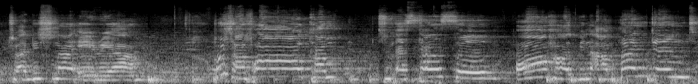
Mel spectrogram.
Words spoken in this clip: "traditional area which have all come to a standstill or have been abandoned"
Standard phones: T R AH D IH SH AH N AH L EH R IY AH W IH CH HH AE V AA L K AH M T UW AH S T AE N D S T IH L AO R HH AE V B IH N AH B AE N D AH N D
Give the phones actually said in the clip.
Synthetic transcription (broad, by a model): T R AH D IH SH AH N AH L EH R IY AH W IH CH HH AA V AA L K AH M T UW AH S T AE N S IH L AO L HH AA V B IH N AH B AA N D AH N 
